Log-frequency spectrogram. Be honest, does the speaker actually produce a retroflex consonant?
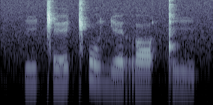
no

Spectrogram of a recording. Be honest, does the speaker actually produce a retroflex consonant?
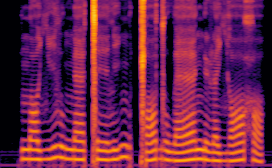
yes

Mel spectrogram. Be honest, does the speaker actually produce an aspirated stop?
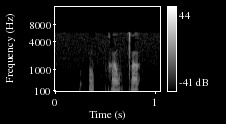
no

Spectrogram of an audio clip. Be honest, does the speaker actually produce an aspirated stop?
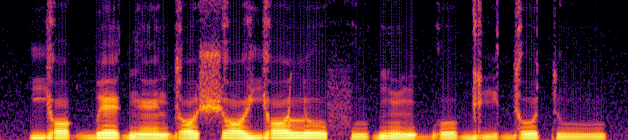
no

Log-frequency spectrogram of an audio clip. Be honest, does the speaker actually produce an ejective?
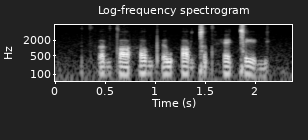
yes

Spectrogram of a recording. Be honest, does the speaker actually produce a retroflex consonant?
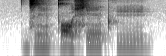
no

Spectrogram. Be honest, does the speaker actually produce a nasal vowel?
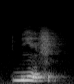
yes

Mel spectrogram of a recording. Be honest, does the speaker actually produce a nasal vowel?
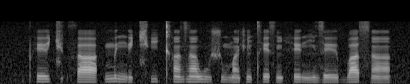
yes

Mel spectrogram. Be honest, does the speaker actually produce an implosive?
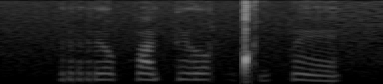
no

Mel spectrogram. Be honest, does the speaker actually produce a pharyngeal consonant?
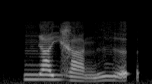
no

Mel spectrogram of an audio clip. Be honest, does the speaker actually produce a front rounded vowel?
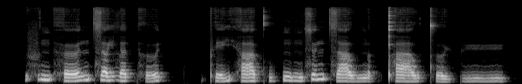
yes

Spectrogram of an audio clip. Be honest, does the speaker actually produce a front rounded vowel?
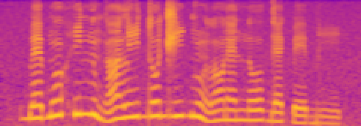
no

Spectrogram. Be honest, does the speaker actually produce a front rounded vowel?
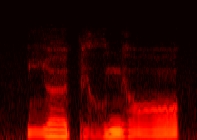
yes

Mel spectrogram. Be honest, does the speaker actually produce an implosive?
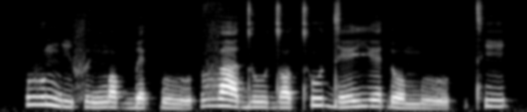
yes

